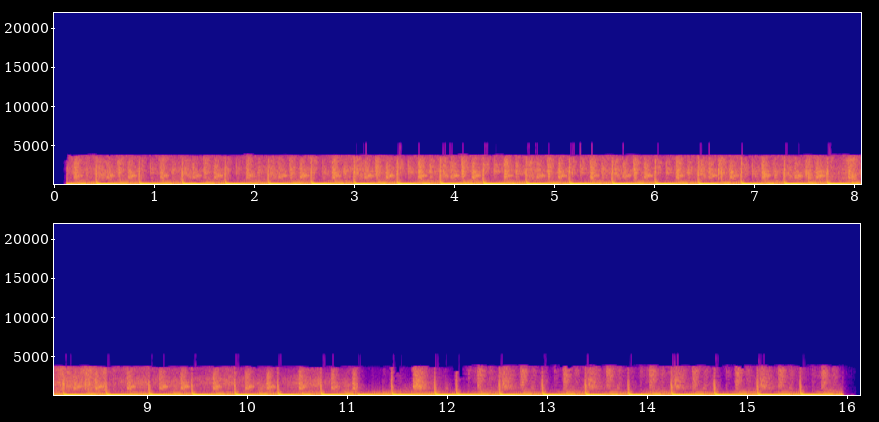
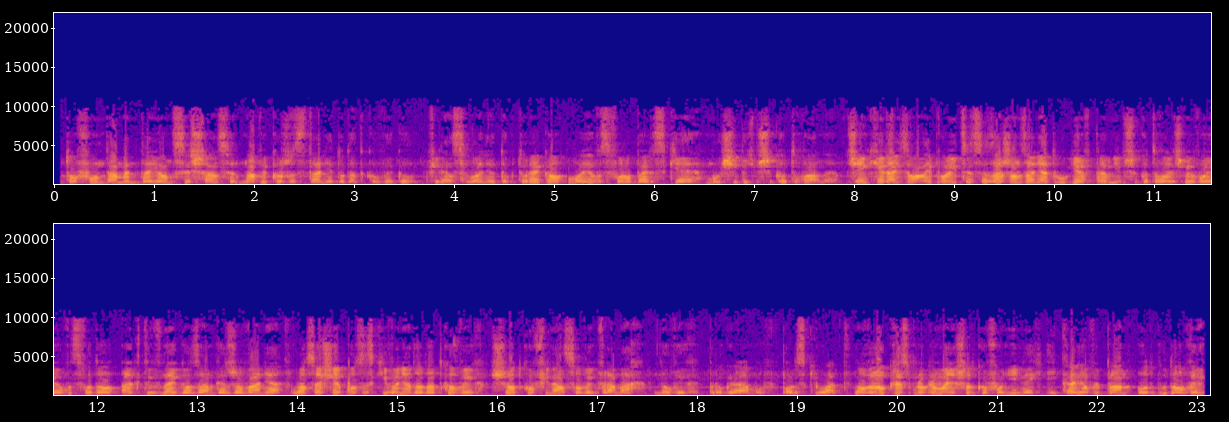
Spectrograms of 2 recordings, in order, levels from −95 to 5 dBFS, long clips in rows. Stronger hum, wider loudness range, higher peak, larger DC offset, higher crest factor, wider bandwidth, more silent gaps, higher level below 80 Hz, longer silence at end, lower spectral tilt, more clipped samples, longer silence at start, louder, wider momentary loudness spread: neither; about the same, 1 LU vs 3 LU; first, 0 dBFS vs -6 dBFS; neither; second, 6 dB vs 16 dB; second, 3.8 kHz vs 10.5 kHz; neither; first, -8 dBFS vs -54 dBFS; about the same, 0.15 s vs 0.05 s; first, -10.5 dB/octave vs -1.5 dB/octave; first, 0.3% vs under 0.1%; about the same, 0.15 s vs 0.05 s; first, -10 LUFS vs -22 LUFS; second, 2 LU vs 7 LU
